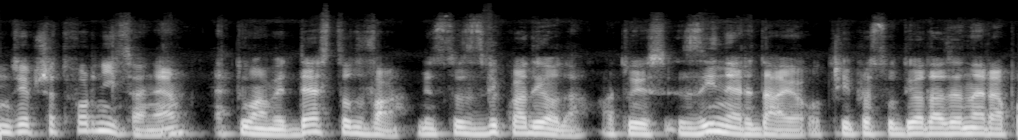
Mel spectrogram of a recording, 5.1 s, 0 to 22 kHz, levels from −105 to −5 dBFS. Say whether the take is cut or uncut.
cut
